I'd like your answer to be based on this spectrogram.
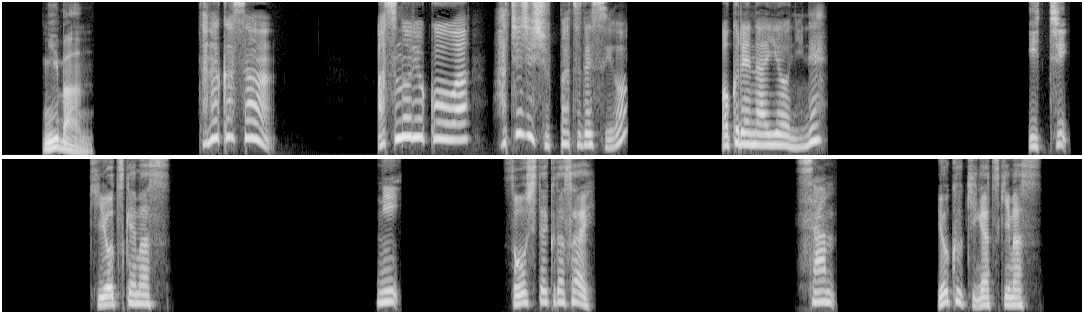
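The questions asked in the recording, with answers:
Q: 田中さん、明日の旅行は8時出発ですよ。遅れないようにね。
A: 1: 気をつけます。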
